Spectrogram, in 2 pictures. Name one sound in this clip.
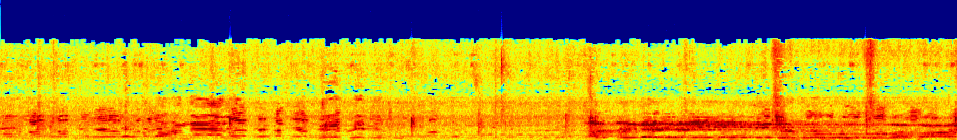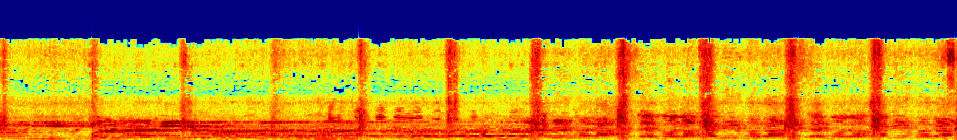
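A crowd of men chants loudly together.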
